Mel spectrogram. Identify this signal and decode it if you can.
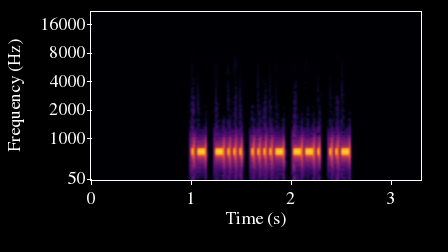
Morse code, heard as a keyed tone, about 40 wpm, 700 Hz. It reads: AB4GU
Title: USA Call Signs - 5 Characters - 3x Character Spacing - 40wpm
